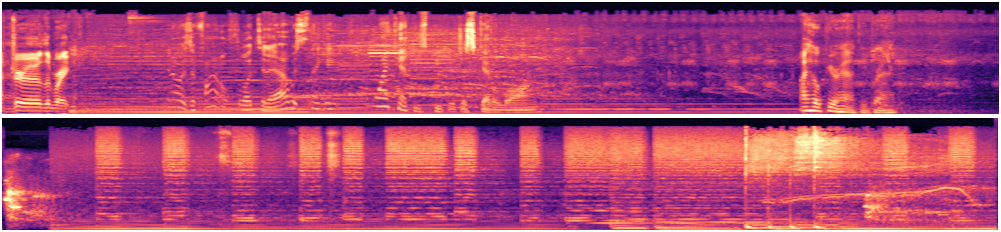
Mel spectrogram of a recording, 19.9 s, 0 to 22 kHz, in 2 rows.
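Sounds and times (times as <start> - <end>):
speech: 0.0 - 0.9, 1.7 - 5.6, 8.0 - 9.1
steady droning background: 0.0 - 17.4
dog barking over telephone feed: 10.0 - 10.6
dog whining: 18.6 - 19.8.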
